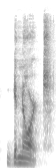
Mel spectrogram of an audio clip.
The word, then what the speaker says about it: Gnort: You and Keith are credited with creating Gnort. Yes, the G is silent.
